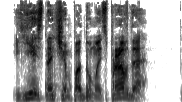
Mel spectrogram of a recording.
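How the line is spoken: Angry growl. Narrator (Russian): Зло рыкнул граф

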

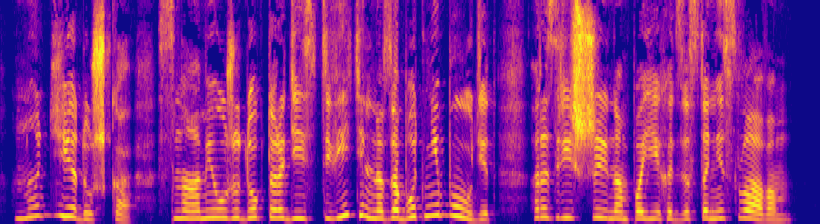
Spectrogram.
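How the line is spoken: Pleading. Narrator (Russian): Снова взмолилась Верушка

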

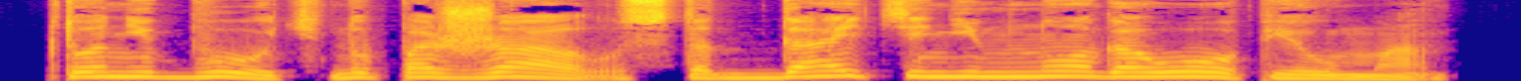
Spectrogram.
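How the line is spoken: Desperate moaning. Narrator (Russian): часами они отчаянно стонали

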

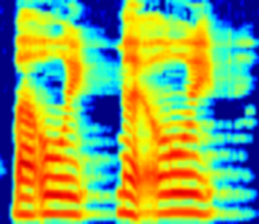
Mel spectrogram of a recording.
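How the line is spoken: Tearful child calling. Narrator (Vietnamese): Nó mếu máo gọi

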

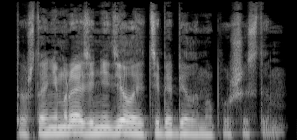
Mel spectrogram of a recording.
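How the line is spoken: Grim. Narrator (Russian): мрачно ответил

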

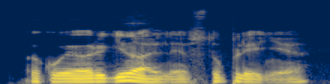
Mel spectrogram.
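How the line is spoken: Sudden laugh. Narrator (Russian): неожиданно рассмеялся сэр Кофа

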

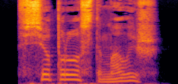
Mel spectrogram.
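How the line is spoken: Sad, smiling. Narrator (Russian): Кур печально улыбнулся

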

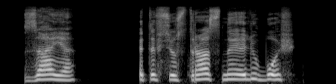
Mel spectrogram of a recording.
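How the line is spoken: Attempted quiet wail. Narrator (Russian): Столик отчаяния пытался тихо возопить хвостатый

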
